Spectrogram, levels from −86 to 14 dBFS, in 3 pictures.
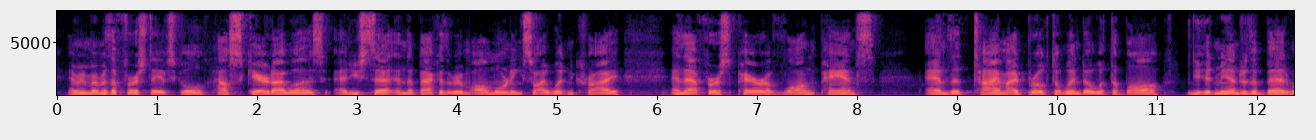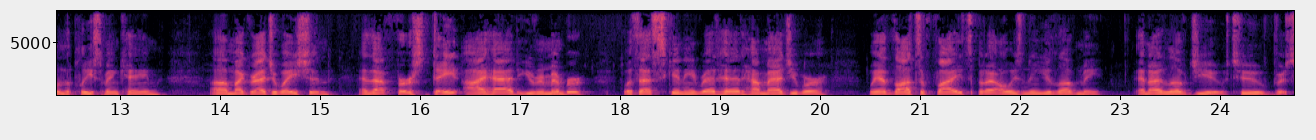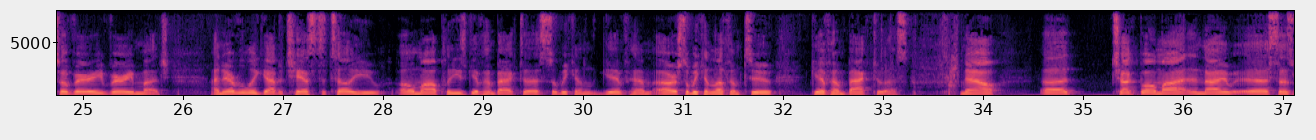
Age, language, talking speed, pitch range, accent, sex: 40-59, English, 215 wpm, 115-140 Hz, American, male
